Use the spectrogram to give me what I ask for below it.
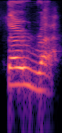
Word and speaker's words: thorough: Okay, very good, yes, so thorough. Okay, thorough. So the GH is completely silent, and that OUGH is quite a tricky set of letters in English because there's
